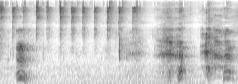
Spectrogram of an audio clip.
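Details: A few short throaty coughs with throat clearing in a quiet room, from an adult coughing while eating cucumber with lemon and salt; cough.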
